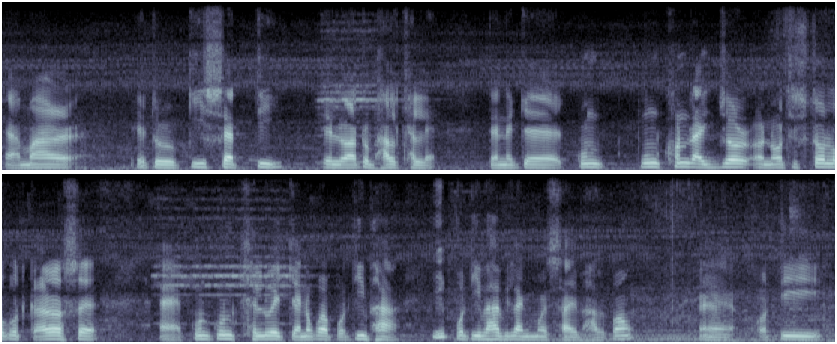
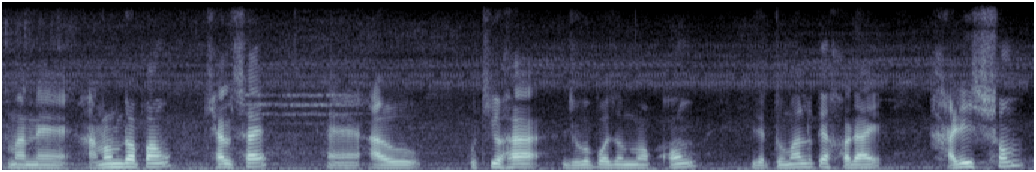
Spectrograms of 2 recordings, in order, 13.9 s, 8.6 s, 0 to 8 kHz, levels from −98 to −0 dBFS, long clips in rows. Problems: background sounds at intervals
